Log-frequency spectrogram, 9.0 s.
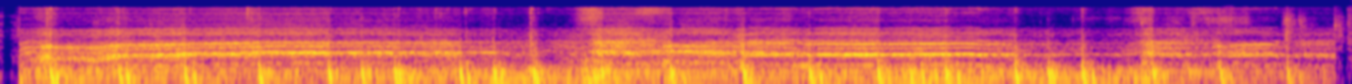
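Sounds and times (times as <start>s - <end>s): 
large crowd of protesting football fans chanting in unison outdoors: 0.0s - 9.0s
sharp claps or drum hits: 8.1s - 9.0s.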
